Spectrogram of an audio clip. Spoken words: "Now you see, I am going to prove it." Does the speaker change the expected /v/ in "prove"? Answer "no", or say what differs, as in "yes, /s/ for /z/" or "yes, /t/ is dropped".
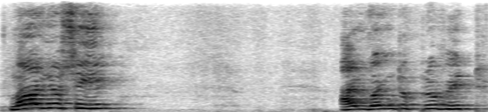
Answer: yes, /f/ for /v/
